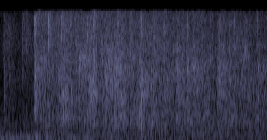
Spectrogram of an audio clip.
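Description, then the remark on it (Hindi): An audience breaks into steady applause to welcome a guest speaker before a morning session, a dense, even patter of many hands clapping that starts abruptly and holds at a constant level for a few seconds, with no voices. “हम तालियों के द्वारा उनका स्वागत करते हैं।”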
